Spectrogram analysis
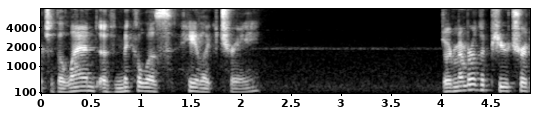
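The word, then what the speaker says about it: Haligtree: Anyway, uh so it's not a hik tree, it's actually hik tree.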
